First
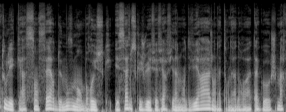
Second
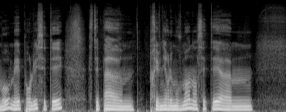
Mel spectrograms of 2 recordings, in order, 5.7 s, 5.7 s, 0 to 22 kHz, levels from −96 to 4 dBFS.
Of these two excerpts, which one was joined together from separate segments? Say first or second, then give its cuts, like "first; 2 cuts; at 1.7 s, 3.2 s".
first; 1 cut; at 2.6 s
